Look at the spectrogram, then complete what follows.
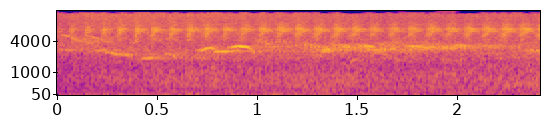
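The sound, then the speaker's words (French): A steady, high-pitched chorus of birdsong, with thin whistling chirps layered over a continuous shimmering trill and a low rumble underneath, with no voices. “Et oui, le chant des oiseaux, ce doux bruit par lequel on adore tous être réveillés, eh bien, figurez-vous qu'il pourrait disparaître.”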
